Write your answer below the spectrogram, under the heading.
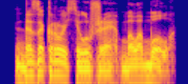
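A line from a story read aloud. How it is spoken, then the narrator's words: Growling. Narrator (Russian): рыкнул на него Светогор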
